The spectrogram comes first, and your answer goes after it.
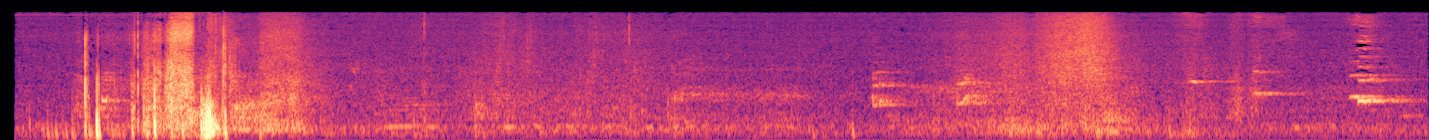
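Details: Chihuahua puppies indoors: a burst of rustling and handling noise early on, then a few thin, high squeaky whimpers, short rising and falling squeals scattered through the second half, fairly quiet.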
